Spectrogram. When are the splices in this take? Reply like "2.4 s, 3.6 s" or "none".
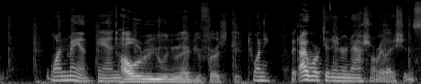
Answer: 1.0 s, 2.7 s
